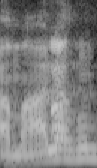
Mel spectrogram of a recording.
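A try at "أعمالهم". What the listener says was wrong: पढ़ेंगे तो ऐन नहीं पढ़ा जा रहा बीच में, आमालहुम।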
